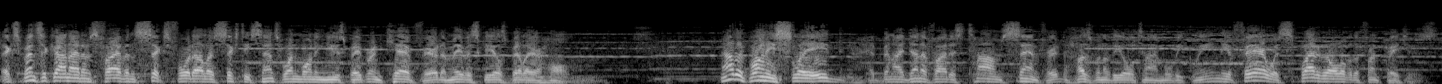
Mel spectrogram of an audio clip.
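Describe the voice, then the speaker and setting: An actor playing a hard-boiled, dry, probing American insurance investigator in 1950s radio noir, clipped and wry. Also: male voice, mid-range voice, big pitch swings, normal speed, close to an everyday voice. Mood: dry, matter-of-fact. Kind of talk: 1950s radio noir acting with first-person narration. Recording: dull vintage radio recording with music.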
